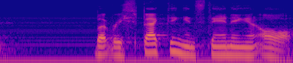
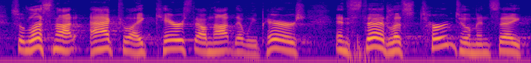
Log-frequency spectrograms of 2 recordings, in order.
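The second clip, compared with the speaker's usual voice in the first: loud, high, driving sermon voice; full-force preaching; 4 semitones higher, 8 dB louder than usual. Acted. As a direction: preach it out to the whole room.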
